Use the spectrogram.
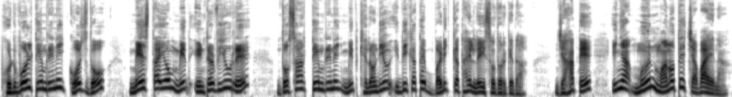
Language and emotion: Santali, disgusted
